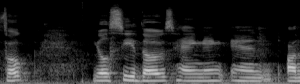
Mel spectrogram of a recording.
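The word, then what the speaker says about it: 福: It's pronounced folk.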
